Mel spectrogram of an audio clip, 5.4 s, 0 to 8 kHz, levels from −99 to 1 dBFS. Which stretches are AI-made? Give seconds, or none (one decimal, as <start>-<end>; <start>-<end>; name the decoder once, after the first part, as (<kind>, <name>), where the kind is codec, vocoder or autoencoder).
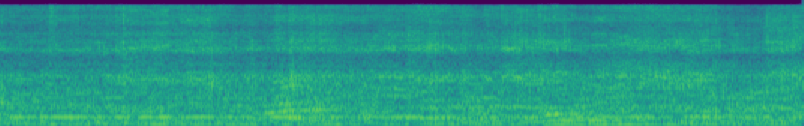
0.0-1.5 (codec, SNAC); 2.3-5.4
